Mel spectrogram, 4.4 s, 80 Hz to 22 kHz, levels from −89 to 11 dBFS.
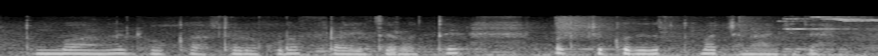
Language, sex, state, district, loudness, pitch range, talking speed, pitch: Kannada, female, Karnataka, Dharwad, -20 LUFS, 195-225 Hz, 175 wpm, 210 Hz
